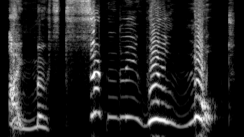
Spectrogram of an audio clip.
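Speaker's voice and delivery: loud, high, firm refusal. Acted. The angel firmly refuses the orangutan, loud and high. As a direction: put your foot down hard. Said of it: "he said firmly".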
